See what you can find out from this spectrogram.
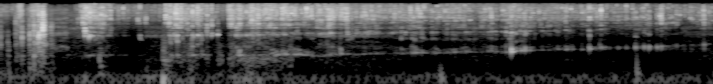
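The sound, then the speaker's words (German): Gasoline gurgles and glugs as it's poured into a chainsaw tank during refueling, an irregular liquid bubbling with a rising fill tone and occasional drips and clinks, no voices. “Und betank jetzt mal meine Kettensäge. Benzin und Öl. Das Öl ist relativ geräuschlos. Benzin blubbert.”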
